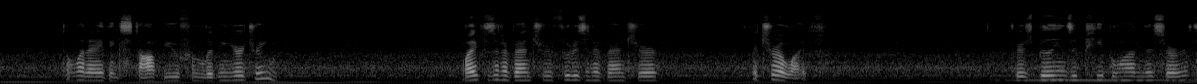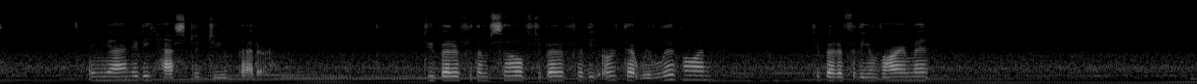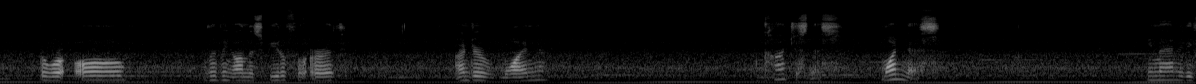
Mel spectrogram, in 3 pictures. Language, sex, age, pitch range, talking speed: English, female, 50-69, 175-195 Hz, 105 wpm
